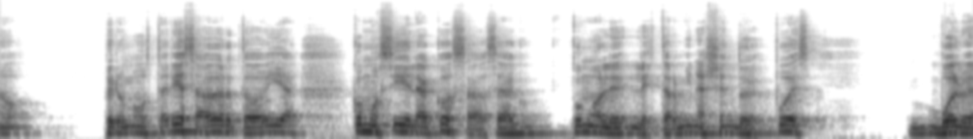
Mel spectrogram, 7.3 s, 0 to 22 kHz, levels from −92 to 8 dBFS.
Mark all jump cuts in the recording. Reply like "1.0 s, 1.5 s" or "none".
none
